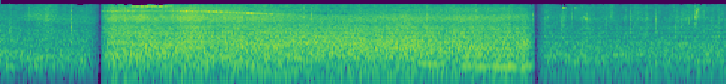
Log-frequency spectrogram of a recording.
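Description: A moving vehicle's steady low rumble, loud, lasting about three and a half seconds and cut off abruptly.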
